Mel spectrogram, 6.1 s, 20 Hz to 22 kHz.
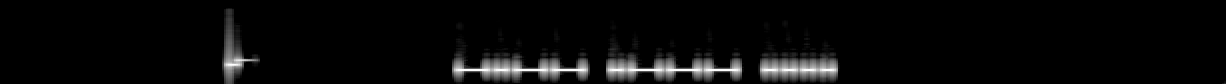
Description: Morse code, heard as a keyed tone, about 25 wpm, 700 Hz. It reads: YJH
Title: USA Call Sign Postfixes - 3 Letters 25wpm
